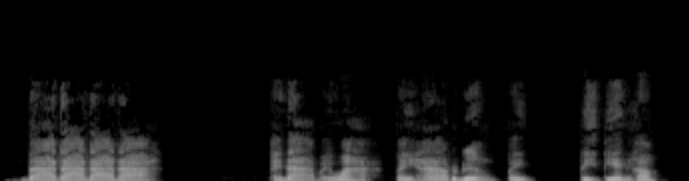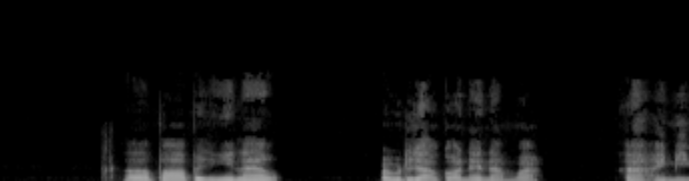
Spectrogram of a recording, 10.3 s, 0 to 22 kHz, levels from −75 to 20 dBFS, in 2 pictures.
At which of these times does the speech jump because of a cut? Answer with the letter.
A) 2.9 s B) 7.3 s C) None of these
A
